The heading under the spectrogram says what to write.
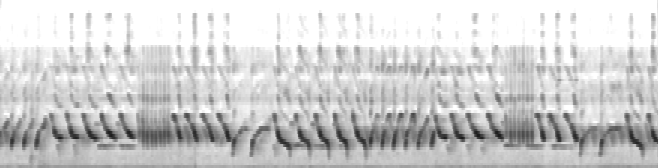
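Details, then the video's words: Sustained canary singing: repeated rows of falling high chirps broken by short buzzy trills, keeping a brisk pulse around four notes a second. "صوت الكناري قوي مع أغنية مريحة ولكن بإيقاع فريد"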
